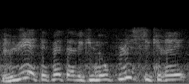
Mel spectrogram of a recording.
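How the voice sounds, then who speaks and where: A man's voice: high voice, expressive, brisk, noisy background. A man with a Quebec French accent explaining things casually as an outdoor project organizer. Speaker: filmmaker, urban sugar bush organizer. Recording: dull sound, loud music behind.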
